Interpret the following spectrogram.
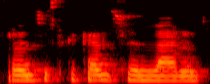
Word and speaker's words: Francesca Cancellaro: Francesca Cancellaro, have I said it right? Did I say it correctly? Yes, Francesca Cancellaro, thank you.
